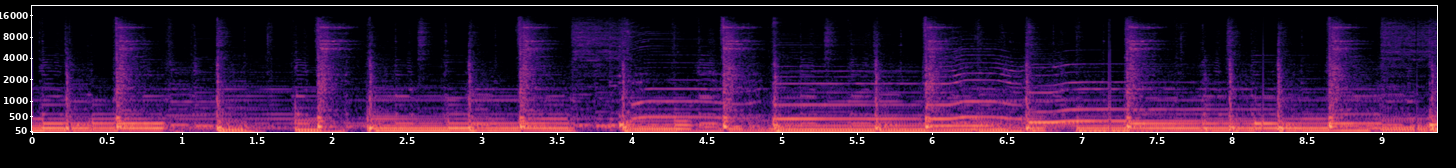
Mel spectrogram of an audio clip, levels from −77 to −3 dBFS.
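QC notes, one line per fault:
7.18–9.23 s, periodic USB or driver dropouts: About three evenly spaced ticks, one every 1.024 s, each a gap of around 10 ms of silence cutting into the sound. A background task repeatedly stalls the USB bus or audio driver, so samples are lost.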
